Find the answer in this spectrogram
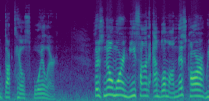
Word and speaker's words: Nissan: So, the number two in Japanese is pronounced "ni", and then three is pronounced "san". Therefore, these taillights read Nissan in Japanese.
